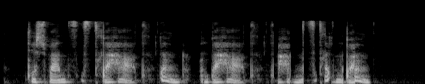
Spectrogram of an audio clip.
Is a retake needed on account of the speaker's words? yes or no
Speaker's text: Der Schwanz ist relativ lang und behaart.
yes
